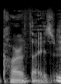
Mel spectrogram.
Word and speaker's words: Kartheiser: It's Vincent Kartheiser.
